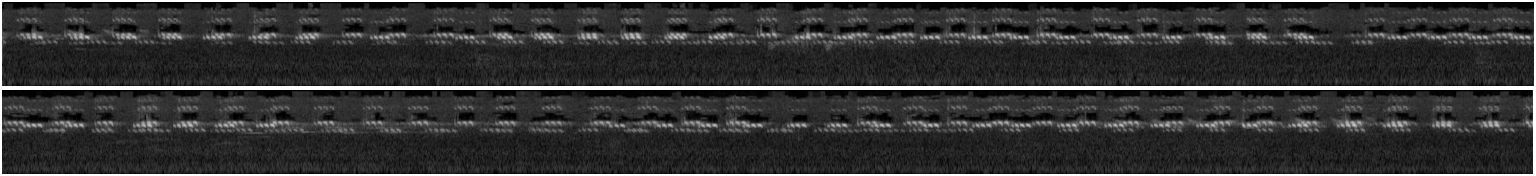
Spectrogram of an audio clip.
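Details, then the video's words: Crickets chirping on a flowering summer meadow: long sequence of evenly spaced, high pulsed chirps about two per second, briefly pausing near the middle, over faint low ambient noise. "Relaxing Cricket Sounds on a Summer Meadow"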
